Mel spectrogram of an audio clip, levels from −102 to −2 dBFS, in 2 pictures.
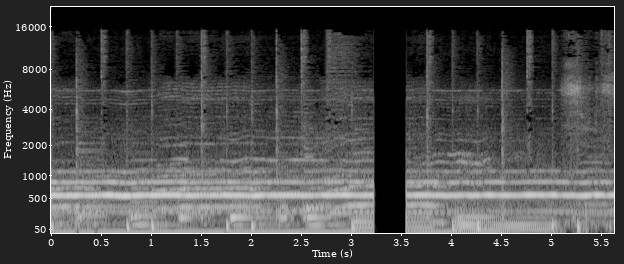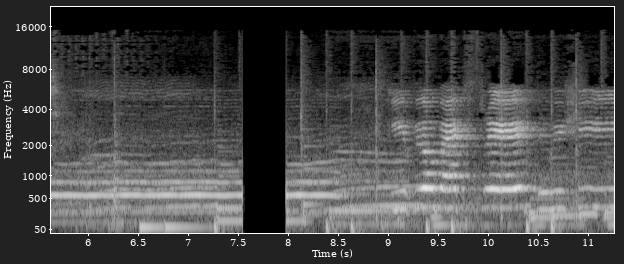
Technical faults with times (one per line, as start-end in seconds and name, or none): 3.23-3.57 Bluetooth stall
7.54-7.99 Bluetooth stall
